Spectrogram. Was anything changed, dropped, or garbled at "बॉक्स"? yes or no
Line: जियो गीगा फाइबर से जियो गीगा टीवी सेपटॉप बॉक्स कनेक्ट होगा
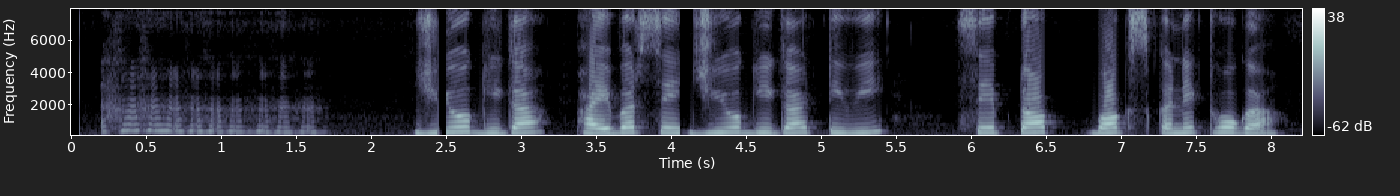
no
